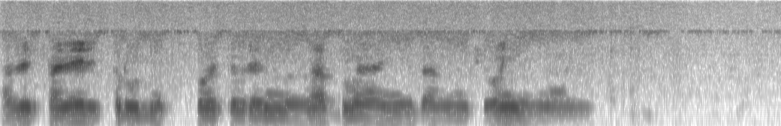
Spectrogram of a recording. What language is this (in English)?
Russian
